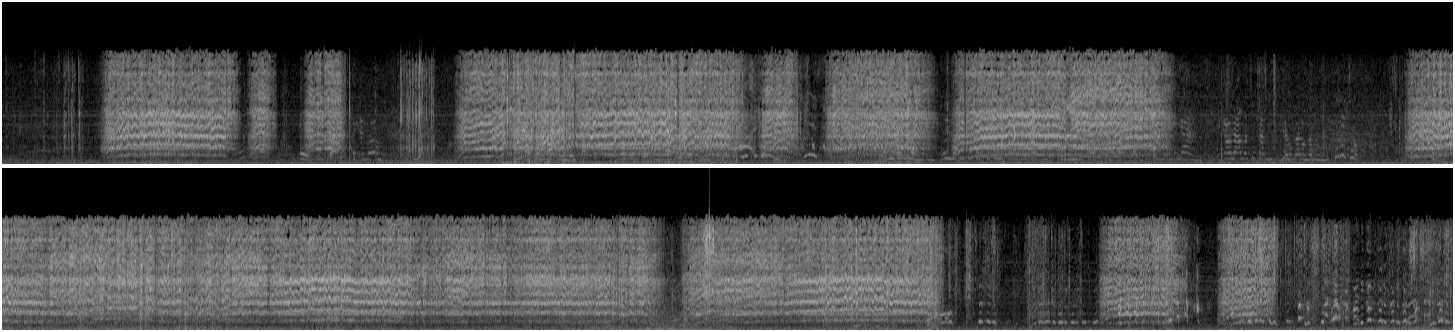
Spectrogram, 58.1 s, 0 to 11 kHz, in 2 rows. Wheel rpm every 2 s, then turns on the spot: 20, 140, 70, 30, 70, 160, 160, 70, 110, 90, 160, 110, 0, 10, 130, 190, 170, 160, 160, 160, 140, 100, 160, 140, 30, 70, 60, 30, 30.
4-8 14-16 48-50 54-58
